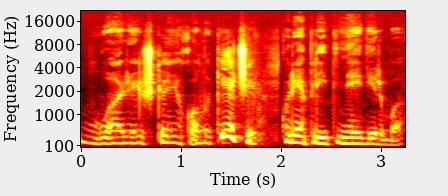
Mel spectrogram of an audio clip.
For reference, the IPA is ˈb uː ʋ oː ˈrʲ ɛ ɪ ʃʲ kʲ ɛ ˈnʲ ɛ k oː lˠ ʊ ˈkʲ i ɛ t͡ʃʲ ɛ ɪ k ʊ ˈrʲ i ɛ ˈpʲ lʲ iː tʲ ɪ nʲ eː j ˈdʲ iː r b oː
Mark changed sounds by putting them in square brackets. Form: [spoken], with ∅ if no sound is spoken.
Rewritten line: ˈb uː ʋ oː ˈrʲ ɛ ɪ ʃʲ kʲ ɛ ˈnʲ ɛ k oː lˠ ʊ ˈkʲ i ɛ t͡ʃʲ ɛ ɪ k ʊ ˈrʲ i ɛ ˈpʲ lʲ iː tʲ ɪ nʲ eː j ˈdʲ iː r b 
